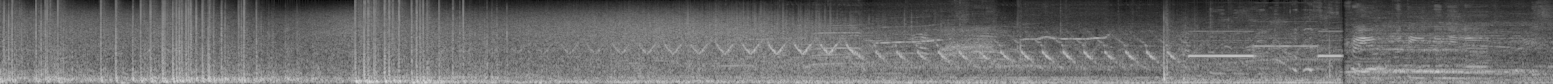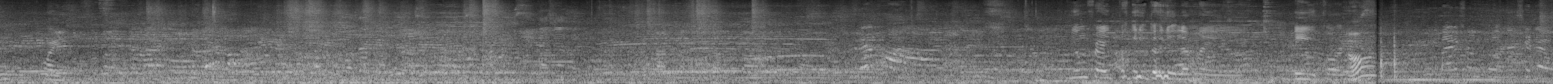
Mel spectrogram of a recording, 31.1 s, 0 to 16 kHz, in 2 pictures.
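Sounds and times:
fireworks crackling and banging: 0:00.0 - 0:13.3, 0:18.3 - 0:23.2
car alarm: 0:05.3 - 0:13.5.

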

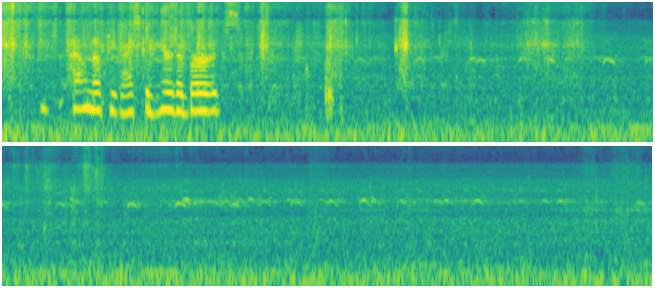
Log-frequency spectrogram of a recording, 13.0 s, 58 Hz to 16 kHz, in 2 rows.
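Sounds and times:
flock of birds chirping: 0:00.0 - 0:13.0.

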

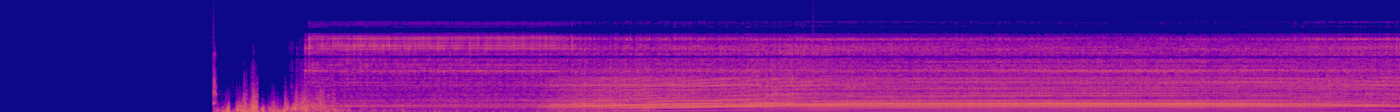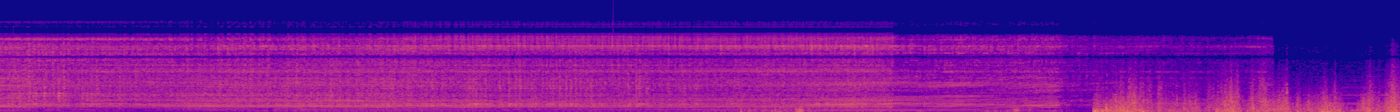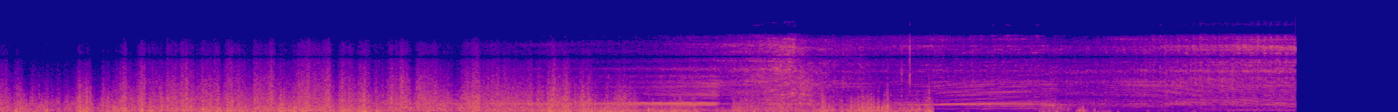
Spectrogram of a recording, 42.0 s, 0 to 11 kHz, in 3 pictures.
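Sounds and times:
rough wind noise: 0:02.2 - 0:06.3, 0:20.8 - 0:39.4.

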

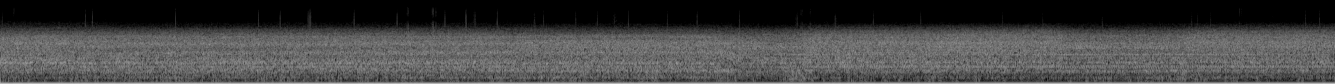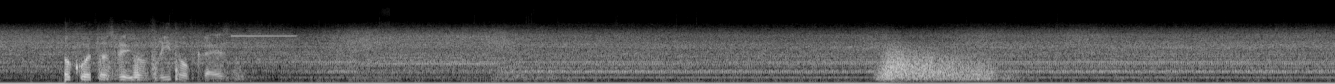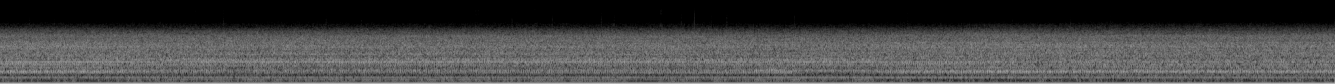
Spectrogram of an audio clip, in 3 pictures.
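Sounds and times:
burst of noise: 0:22.1 - 0:24.4.

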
